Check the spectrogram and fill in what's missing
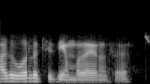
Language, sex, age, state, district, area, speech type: Tamil, male, 18-30, Tamil Nadu, Perambalur, urban, conversation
